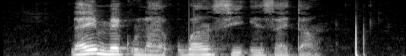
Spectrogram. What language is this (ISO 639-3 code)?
pcm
